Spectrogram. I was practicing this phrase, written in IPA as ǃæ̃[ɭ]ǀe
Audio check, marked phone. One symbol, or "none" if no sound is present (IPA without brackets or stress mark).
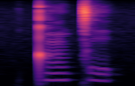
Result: l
